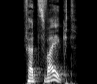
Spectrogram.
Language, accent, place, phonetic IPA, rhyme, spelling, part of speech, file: German, Germany, Berlin, [fɛɐ̯ˈt͡svaɪ̯kt], -aɪ̯kt, verzweigt, adjective / verb, De-verzweigt.ogg
- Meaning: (verb) past participle of verzweigen; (adjective) 1. branched 2. brachiate, dendritic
